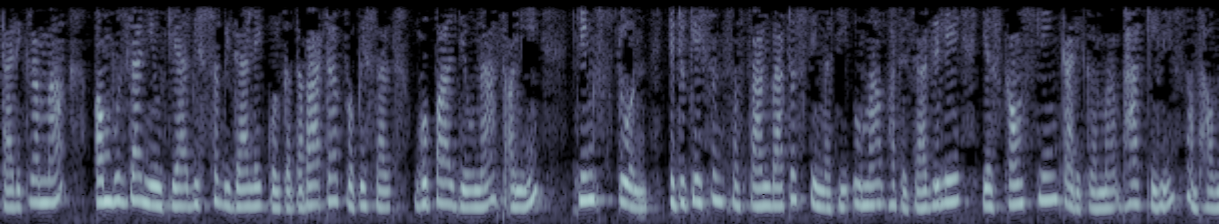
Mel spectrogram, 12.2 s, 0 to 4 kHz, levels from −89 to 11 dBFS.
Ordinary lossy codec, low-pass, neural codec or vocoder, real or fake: none; 3.6 kHz; vocoder, 44.1 kHz, 128 mel bands every 512 samples, BigVGAN v2; fake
